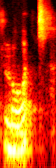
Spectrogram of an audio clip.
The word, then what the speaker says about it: float: and then the third one would be actually what we refer to as a diphthong okay like in the word float fl o a t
